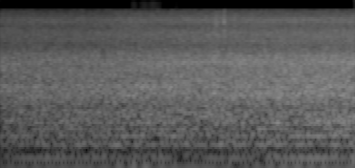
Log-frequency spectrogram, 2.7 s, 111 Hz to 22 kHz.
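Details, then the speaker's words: 1950s Patton 18-inch High Velocity fan, 3.2 A General Electric shaded-pole single-bearing motor, running on high before repair: smooth, even airy rush with faint steady hum and no rattle or clank, much quieter than usual. Blade moves in and out; clanking and shaking appear on low. "here's hi it's pretty quiet right now it's much quieter than it usually"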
